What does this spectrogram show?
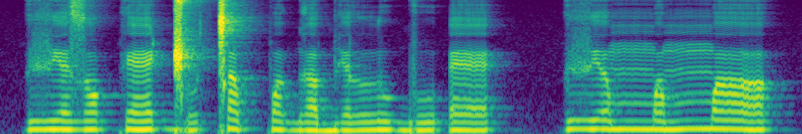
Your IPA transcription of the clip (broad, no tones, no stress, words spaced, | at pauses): vʲɐzɔ kɛ ɡ͡ǁʊǀɐpːʌ ɡɐbʲʌlːu ɡuʔɛ | vʲʌmːʌ mːʌ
